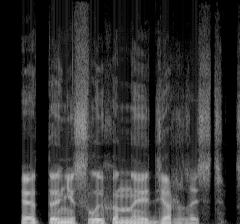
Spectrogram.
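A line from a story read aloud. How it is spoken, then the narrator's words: Harsh, angered. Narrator (Russian): сказал король, снова ожесточившись, как только Хаким стал говорить высокомерным, почти повелительным тоном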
